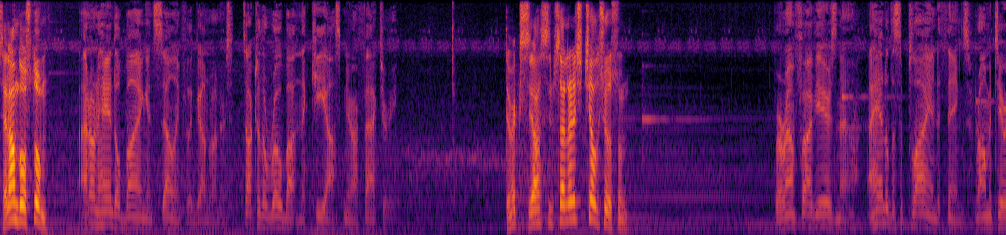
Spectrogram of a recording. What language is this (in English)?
Turkish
